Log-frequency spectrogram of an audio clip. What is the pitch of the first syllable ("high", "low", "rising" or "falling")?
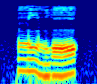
falling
